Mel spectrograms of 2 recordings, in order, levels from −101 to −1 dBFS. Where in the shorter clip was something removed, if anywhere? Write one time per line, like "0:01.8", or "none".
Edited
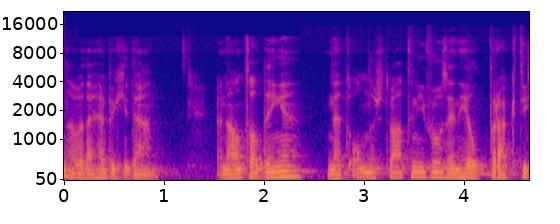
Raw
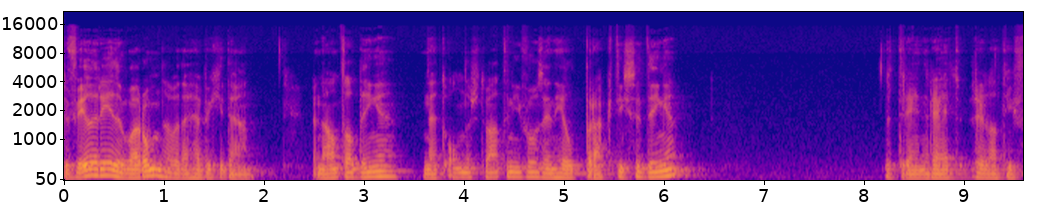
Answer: none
